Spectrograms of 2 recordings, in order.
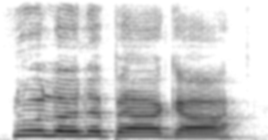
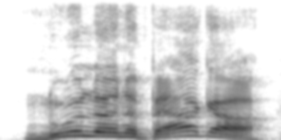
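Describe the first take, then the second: First: Put-on little girl yelling down; high, loud child's call; shouting back. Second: Put-on boy calling up, querying; high, raised-voice echo; called echo question. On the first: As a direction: holler it from far up. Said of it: "schrie die kleine Ida zurück". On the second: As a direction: repeat it back as a loud question. Michel calls back up, echoing Ida. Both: A narrator's reading.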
